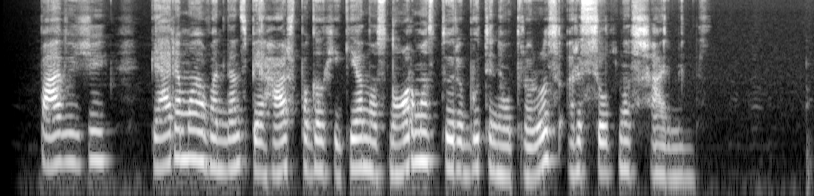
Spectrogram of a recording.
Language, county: Lithuanian, Vilnius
